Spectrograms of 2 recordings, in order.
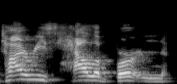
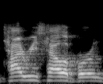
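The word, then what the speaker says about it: Tyrese Haliburton: was awful um and tyrese halliburton is that i think that's how you pronounce his name tyrese halliburton the guard out of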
